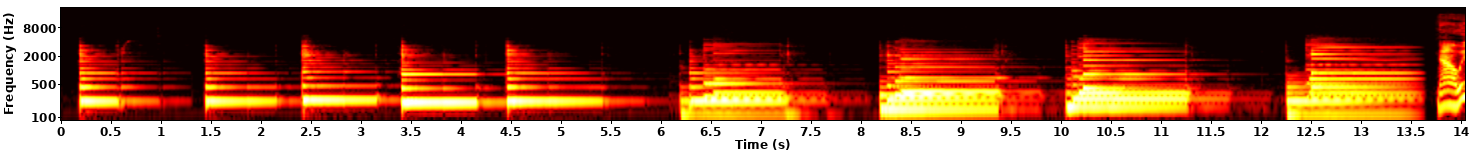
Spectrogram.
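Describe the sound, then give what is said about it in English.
A piano plays a slow chord progression in the key of A alone, moving from the tonic to a half step above, a half step below, and back to the tonic: several short, evenly spaced chords, then fuller, longer chords with added low bass notes, each struck cleanly and left to ring and fade. “So when we play this chord progression, we are playing the tonic of the key A, then we are playing the note just a half step above that, the note just a half step below that, and the tonic again.”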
